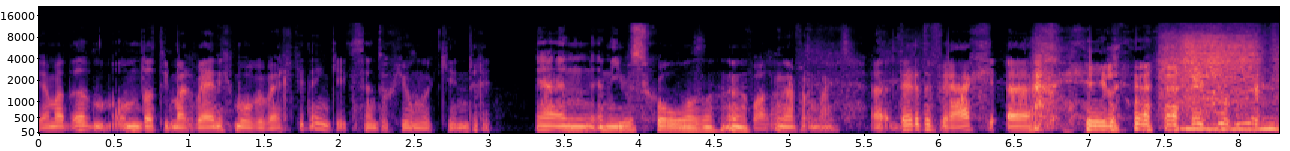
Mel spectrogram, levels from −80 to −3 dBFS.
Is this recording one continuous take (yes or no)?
no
